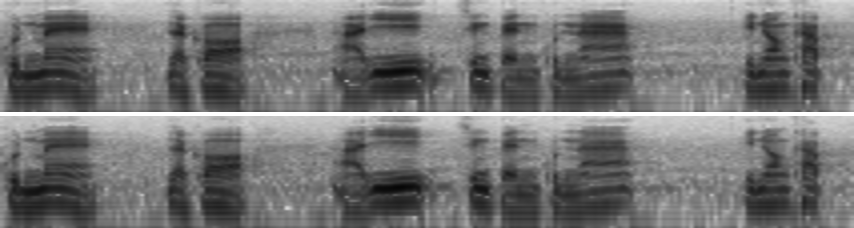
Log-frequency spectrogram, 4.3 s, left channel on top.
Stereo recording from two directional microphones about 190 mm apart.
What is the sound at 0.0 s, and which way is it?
Speech, 10° right (ahead or behind).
